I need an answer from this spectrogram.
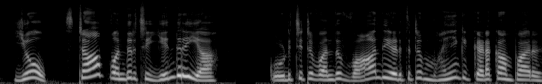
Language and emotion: Tamil, disgusted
